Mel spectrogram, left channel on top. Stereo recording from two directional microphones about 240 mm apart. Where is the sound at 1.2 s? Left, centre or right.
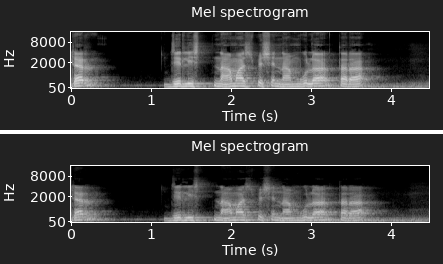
Left.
